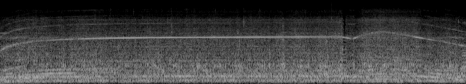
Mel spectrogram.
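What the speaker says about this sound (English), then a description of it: "when you plug your mixer in, it works instantly" An electric stand mixer creams soft butter and sugar with a steady high motor whine that holds level, then dips and rises briefly near the end as the load shifts; no talking.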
